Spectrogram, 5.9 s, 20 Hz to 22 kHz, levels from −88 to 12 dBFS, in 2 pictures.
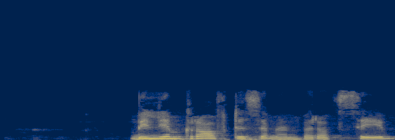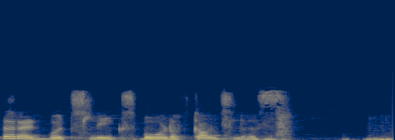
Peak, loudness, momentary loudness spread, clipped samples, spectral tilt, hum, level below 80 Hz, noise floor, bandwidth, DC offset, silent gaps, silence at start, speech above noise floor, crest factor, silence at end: -2 dBFS; -18 LUFS; 14 LU; under 0.1%; -6 dB/octave; none; -50 dBFS; -78 dBFS; 8 kHz; under 0.1%; none; 1 s; 61 dB; 16 dB; 0 s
